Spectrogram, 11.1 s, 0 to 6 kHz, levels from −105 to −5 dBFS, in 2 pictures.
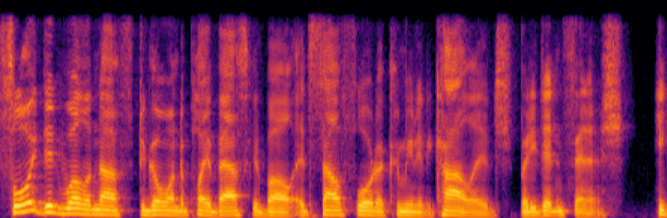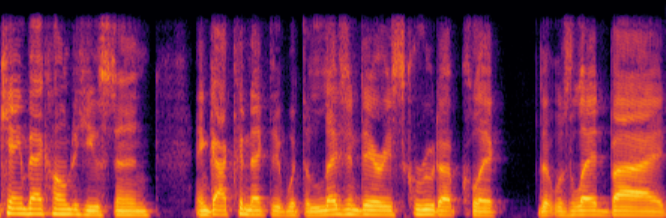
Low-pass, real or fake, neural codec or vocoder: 5.4 kHz; real; none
